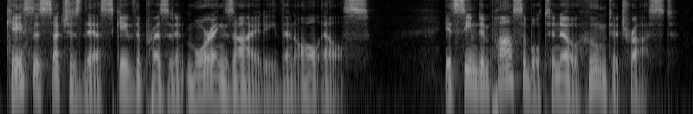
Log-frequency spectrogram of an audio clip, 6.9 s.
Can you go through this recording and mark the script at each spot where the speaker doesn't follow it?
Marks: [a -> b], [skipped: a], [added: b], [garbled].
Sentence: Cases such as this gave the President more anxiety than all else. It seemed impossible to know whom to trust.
Cases such as this gave the President more anxiety than all else. It seemed impossible to know whom to trust.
